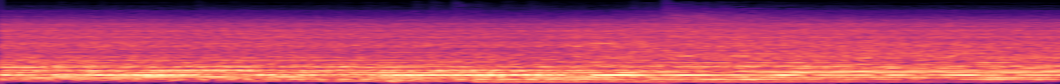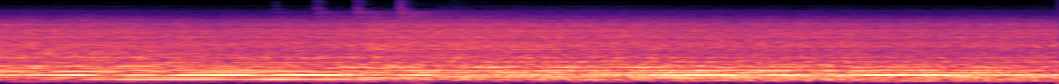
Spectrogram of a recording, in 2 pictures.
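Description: Black metal band playing live: distorted electric guitars holding chords over drums and cymbals, a dense, steady wall of sound with no break.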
